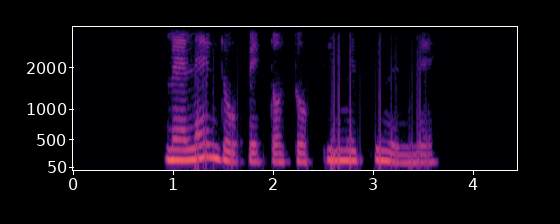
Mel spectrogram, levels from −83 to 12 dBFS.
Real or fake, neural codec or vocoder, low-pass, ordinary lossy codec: real; none; 3.6 kHz; Opus, 16 kbps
